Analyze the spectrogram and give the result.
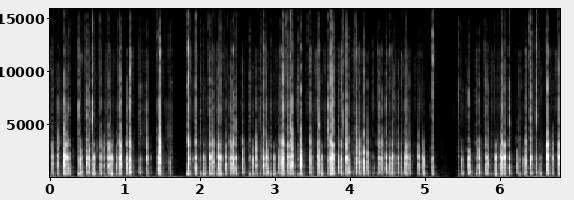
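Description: Fingertips type continuously on a Dolphin 2021 mechanical keyboard with a brass plate and plastic keycaps, producing a fast stream of sharp, bright clacks centered around 2 kHz with very little low end. Each keystroke cuts off almost instantly, and the rapid typing stops briefly just after the five-second mark before resuming.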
